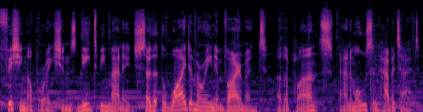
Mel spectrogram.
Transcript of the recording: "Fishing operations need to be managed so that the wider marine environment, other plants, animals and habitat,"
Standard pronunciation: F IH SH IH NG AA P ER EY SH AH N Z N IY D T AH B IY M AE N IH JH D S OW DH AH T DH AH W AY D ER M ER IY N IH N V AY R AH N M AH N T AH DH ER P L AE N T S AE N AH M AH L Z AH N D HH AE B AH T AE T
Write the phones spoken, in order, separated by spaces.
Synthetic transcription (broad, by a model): F IH SH IH NG AA P ER EY SH AH N Z N IY D T AH B IY M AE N IH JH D S OW DH AH T DH AH W AY D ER M ER IY N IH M V AY R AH N M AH N T AH DH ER P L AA N T S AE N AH M AH L Z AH N HH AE B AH T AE T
